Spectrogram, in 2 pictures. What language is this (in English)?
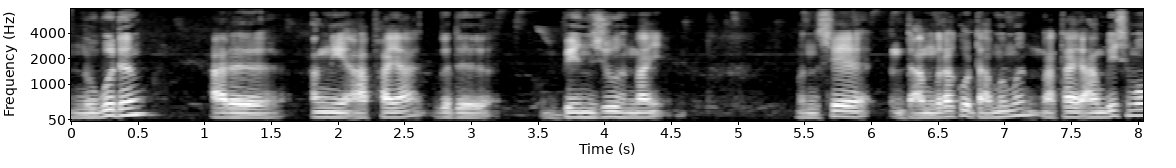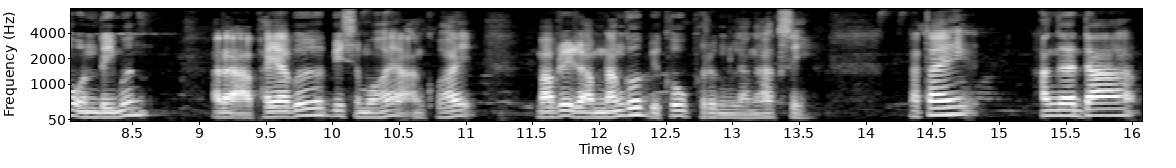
Bodo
